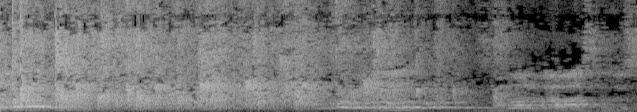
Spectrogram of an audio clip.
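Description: Applause from an audience at a campus seminar, a broad wash of clapping that fades over a few seconds while a speaker's voice carries on over it.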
